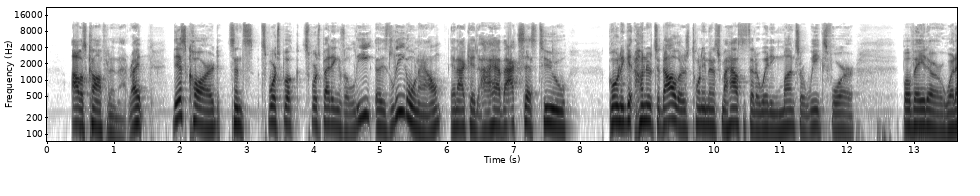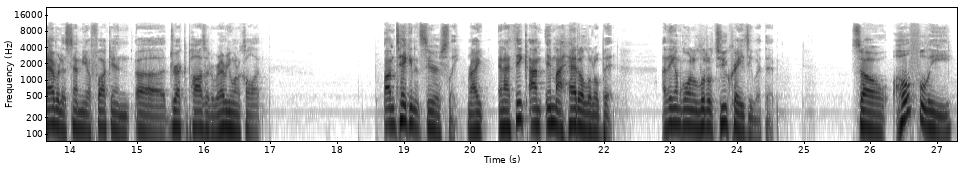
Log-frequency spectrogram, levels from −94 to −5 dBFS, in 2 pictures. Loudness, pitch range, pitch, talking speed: -21 LUFS, 125-150 Hz, 135 Hz, 195 wpm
